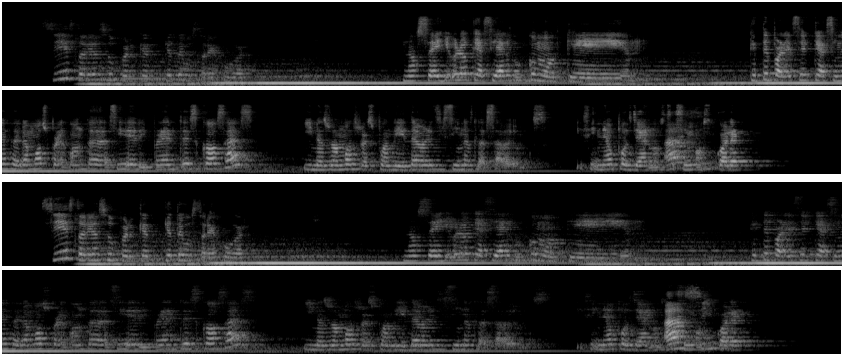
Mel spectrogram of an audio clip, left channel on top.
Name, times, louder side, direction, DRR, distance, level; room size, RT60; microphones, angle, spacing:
voice 1, 0.4-2.5 15.0-15.6, right 5 dB, 60° right, 10 dB, 0.5 m, -36 dB
sound 1, 0.7-13.5, right 2 dB, 85° right, 0.8 m, -35 dB
voice 2, 4.0-6.5 7.5-10.9 11.4-13.8 14.1-15.8, left 5 dB, 50° left, 8 dB, 0.4 m, -35 dB
6.7 x 3.3 x 4.5 m, 0.77 s
head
